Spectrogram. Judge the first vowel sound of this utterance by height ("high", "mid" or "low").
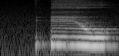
high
